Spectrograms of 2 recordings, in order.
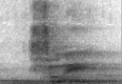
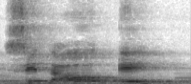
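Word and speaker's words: ζωή: Zoe, Z-O-E, con acento en la E.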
